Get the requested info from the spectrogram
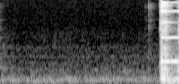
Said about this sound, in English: Little bell. I like that.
